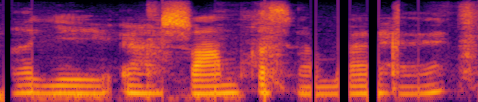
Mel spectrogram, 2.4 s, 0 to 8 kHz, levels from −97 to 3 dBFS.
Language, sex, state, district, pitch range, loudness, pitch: Hindi, female, Chhattisgarh, Bilaspur, 170-185 Hz, -19 LUFS, 175 Hz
